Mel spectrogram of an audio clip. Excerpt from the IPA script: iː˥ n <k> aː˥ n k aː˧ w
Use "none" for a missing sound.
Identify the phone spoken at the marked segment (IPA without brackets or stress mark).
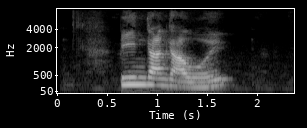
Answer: k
